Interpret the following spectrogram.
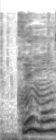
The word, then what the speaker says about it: comment: coisinhas importantes para entender, mas uma é a pronúncia desse en, quando ela diz comment. E aqui é importante que esse é um som nasal do francês também, mas diferente do en em demain, que a gente viu antes.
